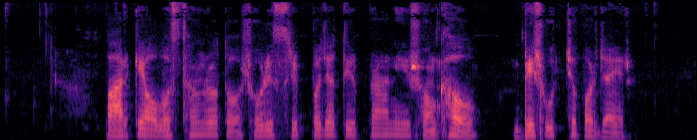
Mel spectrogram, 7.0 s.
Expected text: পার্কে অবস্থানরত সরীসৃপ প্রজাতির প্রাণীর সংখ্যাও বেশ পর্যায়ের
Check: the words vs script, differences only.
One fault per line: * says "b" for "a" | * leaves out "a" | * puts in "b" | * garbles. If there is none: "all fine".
* puts in "উচ্চ"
